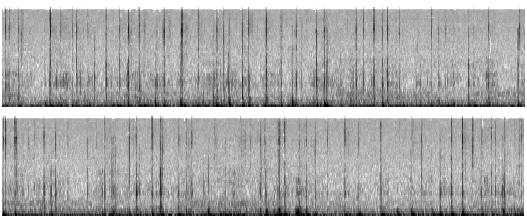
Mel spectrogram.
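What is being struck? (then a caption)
Plastic pearl beads glued on a microphone. Long acrylic nails rapidly tap and scratch the hard plastic pearl beads glued over green tape on a small microphone that also carries a white wool tuft. The result is a steady, dense patter of short, dry clicks, deep close-up thumps under crisp bright ticks, with no ringing between hits.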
